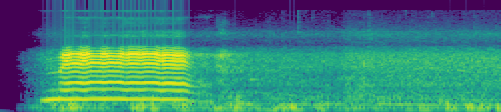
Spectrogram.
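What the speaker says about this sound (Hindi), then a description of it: "यहाँ पे मैं एक बकरी दिखाती हूँ।" A goat lets out one loud, close bleat lasting under a second, followed by low outdoor rustling and handling noise.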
